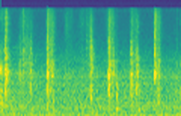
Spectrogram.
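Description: Faint handling of a tarot deck: a few soft, separate flicks and slides of cards, spread irregularly over two seconds.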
